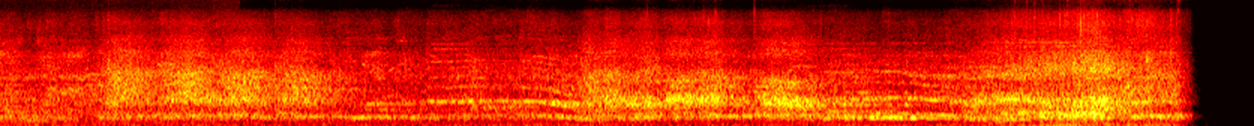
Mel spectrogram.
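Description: A crowd at a protest march chants anti-terror slogans in unison, a loud, sustained mass of voices swelling and surging rhythmically before cutting off abruptly.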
